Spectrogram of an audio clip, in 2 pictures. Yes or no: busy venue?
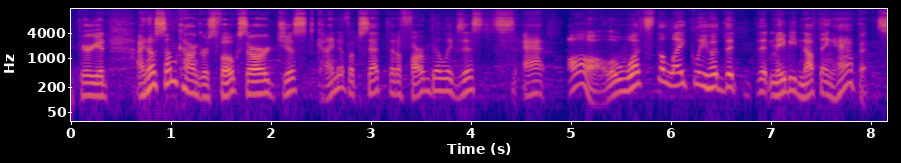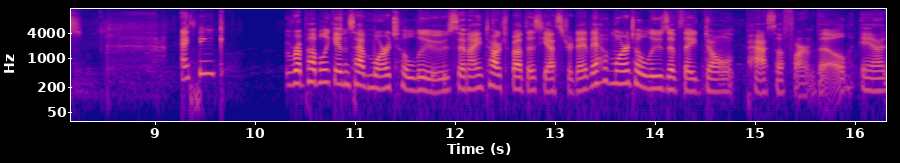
yes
